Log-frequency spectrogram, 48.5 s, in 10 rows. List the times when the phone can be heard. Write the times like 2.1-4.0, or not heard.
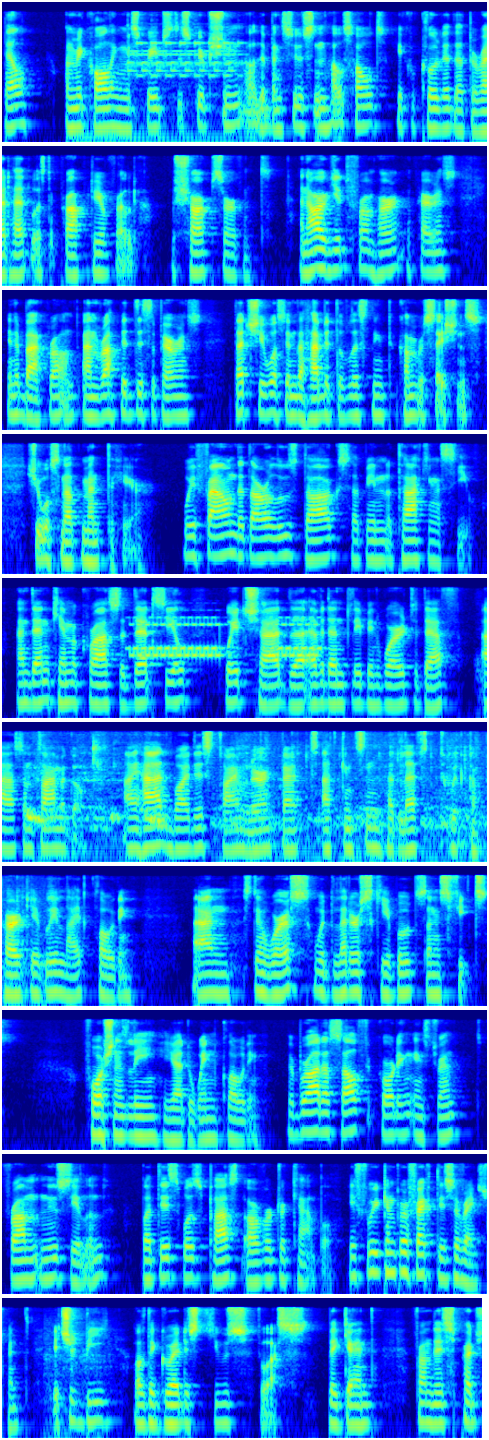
0.7-2.5, 20.6-22.6, 44.0-44.8.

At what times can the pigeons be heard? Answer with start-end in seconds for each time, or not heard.
24.1-29.7.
